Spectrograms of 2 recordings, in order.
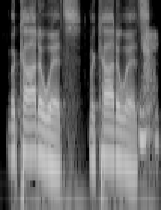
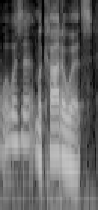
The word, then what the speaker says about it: Mikotowicz: Mikotowicz. And she told me right before I got on. Now I'm looking at it. I'm thinking, wait, what was that? Mikotowicz.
